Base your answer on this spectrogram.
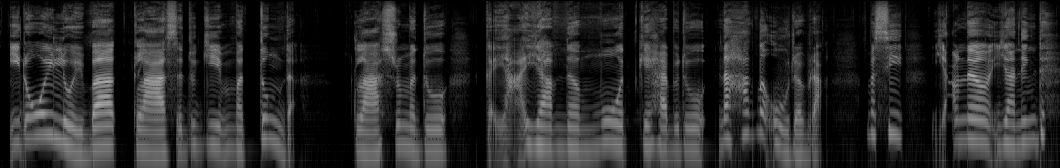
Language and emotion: Manipuri, disgusted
